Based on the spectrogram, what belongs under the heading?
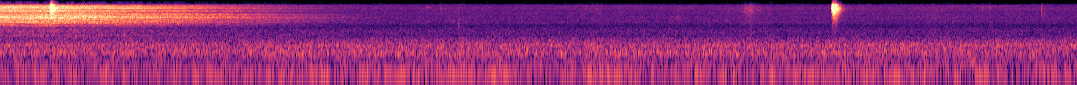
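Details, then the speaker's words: Wafer bonder vacuum chamber, nitrogen cooling valve open and exhaust valve venting: steady hiss of gas over a low even hum, easing after a few seconds; normal nitrogen exhaust flow. "so here we can hear the exhaust coming out of the exhaust valve"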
